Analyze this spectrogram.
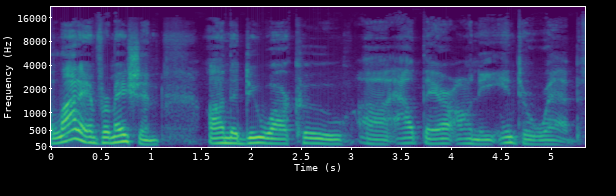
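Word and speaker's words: dobharchú: It's called the Duar Cú. – Duar Cú? – Have you heard of that one? – Exactly. No. – Duar Cú. – Okay. – Which I guess in Gaelic is spelled D-O-B-H-A-R-C-H-U.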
